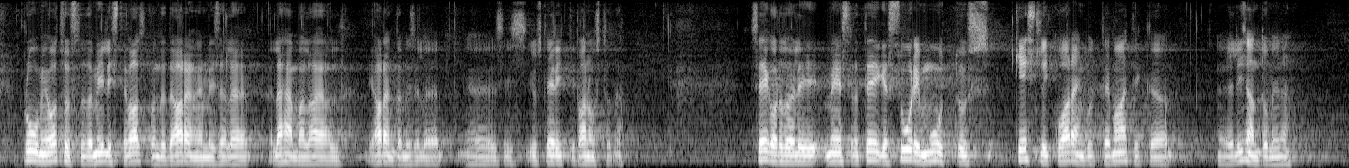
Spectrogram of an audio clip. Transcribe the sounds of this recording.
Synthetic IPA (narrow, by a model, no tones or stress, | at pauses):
ruːmio̞t̪sust̪ɑd̪ɑmilːist̪e̞vɑlt̪̚ko̞nd̪ɑd̪e̞ɑɾe̞nemise̞le̞læɦe̞mɑlɑjɑljɑ̰ɑɾe̞nd̪̥ɑmise̞lḛsiːsjust̪e̞ɾit̪ːˑipɑnust̪ɑd̪̥ɑ | se̞ːko̞rd̪̥o̞lʲime̞jːe̞st̪rɑt̪ːˑe̞ːɡiɑsːuːɾimːuːt̪ːˑuske̞st̪likːuɑɾe̞ŋɡ̥ut̪ːe̞mɑːt̪ˑikˑːɑ | lisɑnd̪̥umine̞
